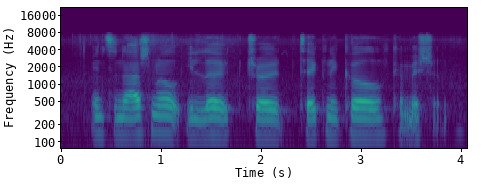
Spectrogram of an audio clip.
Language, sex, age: English, male, 19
